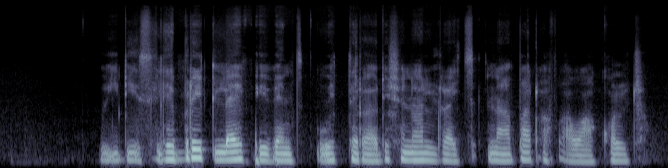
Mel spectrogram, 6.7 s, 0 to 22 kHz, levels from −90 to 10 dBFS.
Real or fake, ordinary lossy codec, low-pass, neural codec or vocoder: fake; none; 19.8 kHz; codec, 44.1 kHz, 7.8 kbps, DAC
